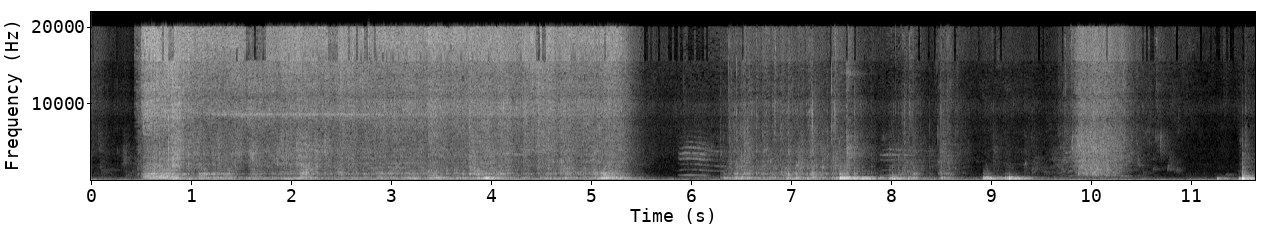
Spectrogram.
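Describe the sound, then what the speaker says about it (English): Water running and splashing as aquarium fish filters and their parts are rinsed out under a tap, a steady wash broken by short pauses and small clatters, with no talking. "I'm just going to rinse everything out."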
